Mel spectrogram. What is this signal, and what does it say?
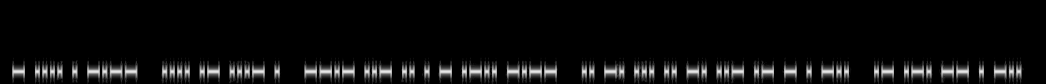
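Morse code, heard as a keyed tone, about 32 wpm, 600 Hz. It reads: THEY HAVE QUIETLY INSINUATED ARMED
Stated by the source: Morse code practice at 32 wpm from CW med Gnister, reading Ken Follett's novel Never in English.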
